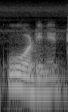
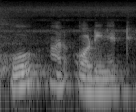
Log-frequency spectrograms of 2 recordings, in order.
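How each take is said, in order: First: Said in the usual way. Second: কো and অর্ডিনেট said as two separate parts; teacher spelling out কো and অর্ডিনেট as two syllables; split into syllables. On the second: Shown as a demonstration. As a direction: break কোঅর্ডিনেট into কো, then অর্ডিনেট. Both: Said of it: "একে দুটো সিলেবেলে ভাগ করছি".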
